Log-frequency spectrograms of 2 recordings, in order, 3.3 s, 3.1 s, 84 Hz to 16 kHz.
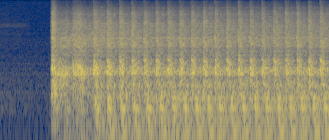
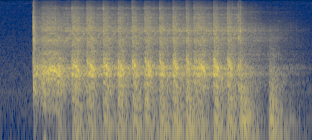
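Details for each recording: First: Ford Fiesta ST, newly installed engine, first start with injectors plugged in but ignition coil pack unplugged: steady starter whirr with even compression pulses about three a second, never catches; crank sensor suspected first, actually no spark. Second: Ford Fiesta ST with a newly installed engine, powered by a jump lead, injectors unplugged to prime oil and check for fuel leaks: even starter cranking at about 3.5 compression beats per second with no firing. No start, as expected.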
